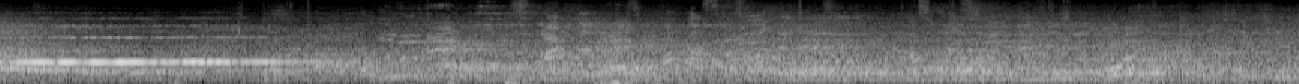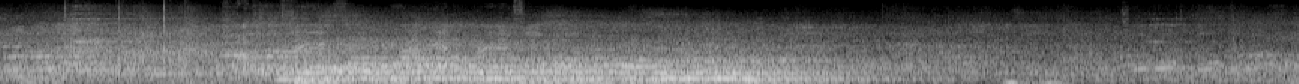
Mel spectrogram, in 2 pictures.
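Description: A crowd chatters and calls out in a large echoing hall.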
